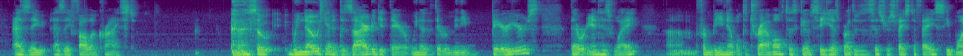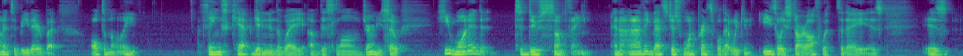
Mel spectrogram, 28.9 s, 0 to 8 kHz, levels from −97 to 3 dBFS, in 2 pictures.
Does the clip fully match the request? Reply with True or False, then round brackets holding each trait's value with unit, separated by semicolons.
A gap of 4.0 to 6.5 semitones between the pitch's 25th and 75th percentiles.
False (2.9 semitones)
